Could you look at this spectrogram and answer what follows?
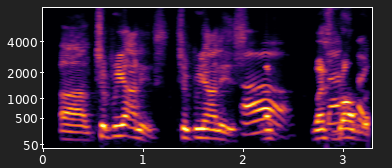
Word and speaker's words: Cipriani: at he was eating at that place on Soprani? Cipriani's.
